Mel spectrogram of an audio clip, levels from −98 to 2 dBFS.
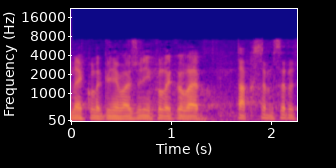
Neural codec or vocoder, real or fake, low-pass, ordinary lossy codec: codec, 16 kHz, 2 kbps, FunCodec, trained on LibriTTS, 25 frames a second; fake; 7.2 kHz; AAC, 48 kbps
